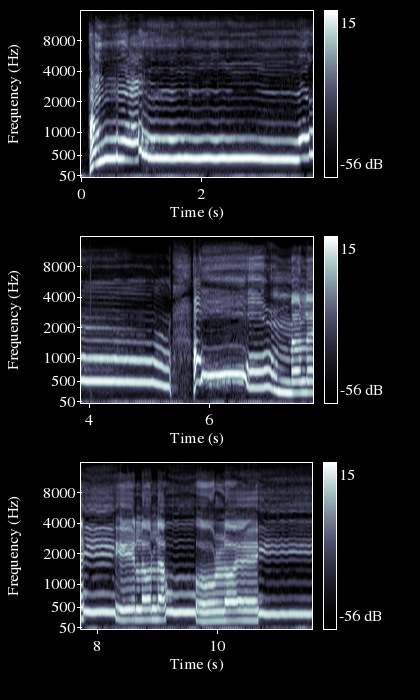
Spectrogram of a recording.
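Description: A drawn-out howl at the moon like a coyote's: a long, sustained, harmonically rich wavering note that breaks off briefly, then continues as a series of shifting, gliding tones that rise and dip in pitch. It is loud and steady throughout.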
